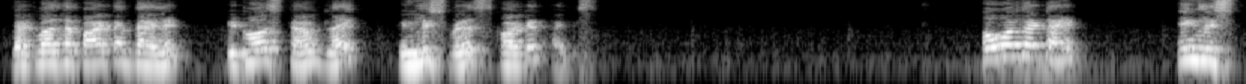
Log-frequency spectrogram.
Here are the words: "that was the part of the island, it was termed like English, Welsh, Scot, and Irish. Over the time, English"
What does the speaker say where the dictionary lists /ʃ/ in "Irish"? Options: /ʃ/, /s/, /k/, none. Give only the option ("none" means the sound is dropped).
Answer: /s/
